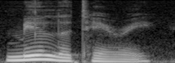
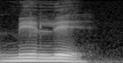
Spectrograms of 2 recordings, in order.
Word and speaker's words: military: And mila, military. Military, l, l, l, not mille, mille, mille, military, military. Okay, next we have the sound s, s, written as an s plus a schwa, although it can be spelled with a c.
